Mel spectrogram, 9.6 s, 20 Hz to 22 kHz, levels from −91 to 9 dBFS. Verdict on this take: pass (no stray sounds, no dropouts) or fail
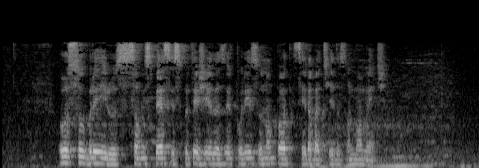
pass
